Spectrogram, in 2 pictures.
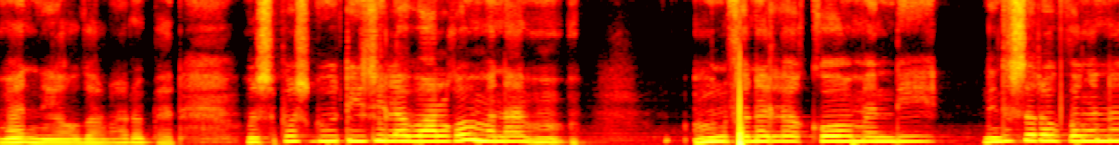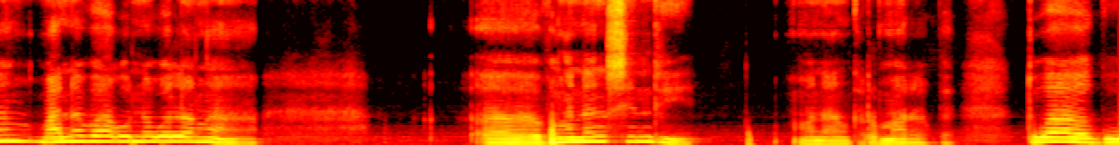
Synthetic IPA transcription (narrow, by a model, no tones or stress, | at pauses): manːioɡaɾmaɾapenmaspusɡutid͡ʒilaβalɡomana | munfanalakomendi | ninisaɾakvaŋanaŋmanaβaɣunaβalaŋa | βaŋanaŋsindi | manankaɾamaɾapetuaɡu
